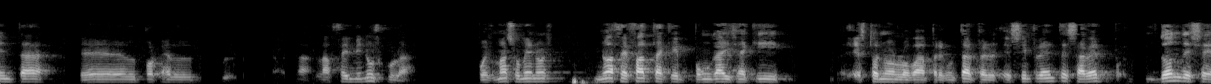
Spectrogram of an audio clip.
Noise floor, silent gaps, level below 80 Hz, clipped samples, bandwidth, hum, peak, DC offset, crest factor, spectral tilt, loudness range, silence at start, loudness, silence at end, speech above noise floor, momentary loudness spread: under -90 dBFS; 0.68-0.80 s, 2.04-2.22 s, 2.44-2.71 s, 2.88-2.95 s, 4.21-4.78 s, 7.98-8.30 s, 11.39-11.45 s; -62 dBFS; under 0.1%; 8 kHz; none; -2 dBFS; under 0.1%; 20 dB; -4 dB/octave; 9 LU; 0 s; -22 LUFS; 0 s; over 68 dB; 15 LU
